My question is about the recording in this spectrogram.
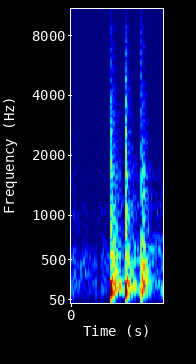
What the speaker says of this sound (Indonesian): Pesta kembang api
